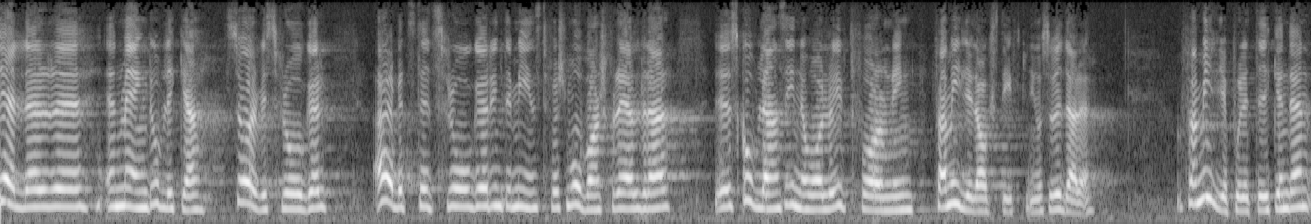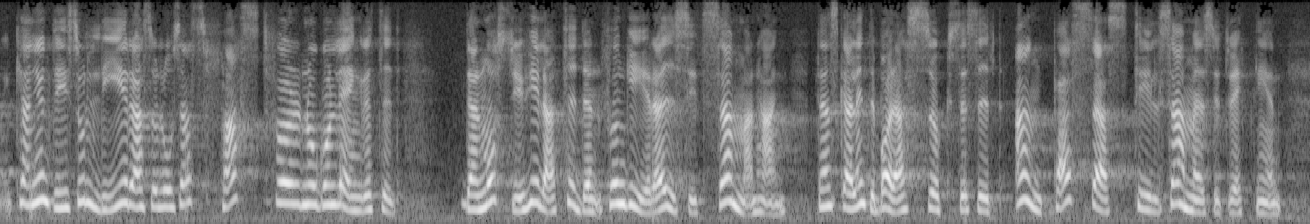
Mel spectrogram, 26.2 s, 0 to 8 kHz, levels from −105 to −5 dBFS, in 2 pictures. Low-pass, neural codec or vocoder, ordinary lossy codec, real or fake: none; none; none; real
